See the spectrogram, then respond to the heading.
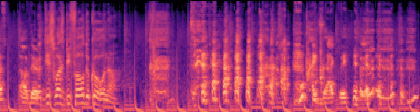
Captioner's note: laughters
